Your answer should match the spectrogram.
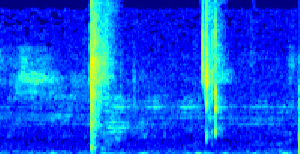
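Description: A few faint, sharp computer keyboard keystrokes, spaced irregularly, with a close pair near the middle.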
